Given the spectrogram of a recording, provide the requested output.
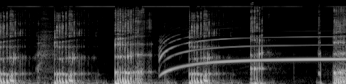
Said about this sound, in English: In honor of this special occasion, I will now perform my special belching version of Happy Birthday. No, Ina, don't! I don't care if you think it's gross, it's my special talent.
